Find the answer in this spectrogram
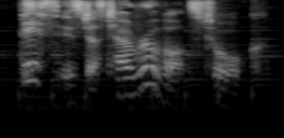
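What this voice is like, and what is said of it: Robot character, English accent. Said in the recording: “Why does he have an English accent? ... That's just how robots talk.”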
